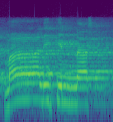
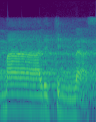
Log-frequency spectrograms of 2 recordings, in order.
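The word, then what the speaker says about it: ملك الناس: Jadi nggak ada kalimat Malikin Nas, yang ada Malikin Nas, pendek mimnya, jangan panjang.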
